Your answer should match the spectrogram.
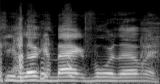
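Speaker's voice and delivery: ordinary talk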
